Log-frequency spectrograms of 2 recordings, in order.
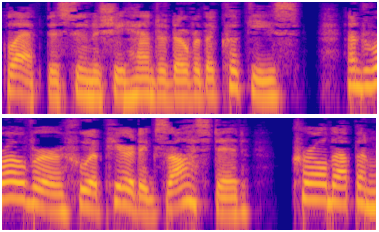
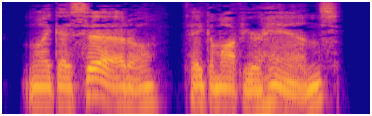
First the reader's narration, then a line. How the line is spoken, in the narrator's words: He seemed to be debating his answer before he finally murmured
